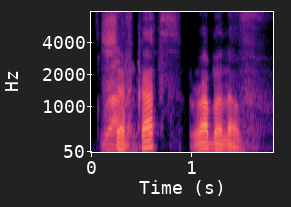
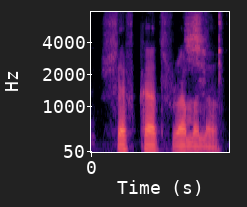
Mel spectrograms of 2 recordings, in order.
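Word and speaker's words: Shavkat Rakhmonov: in this one oh repeat after me Chef cat Chef cat ranov there you go Chef cat ranov that's how they say it yeah that's as pronounced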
